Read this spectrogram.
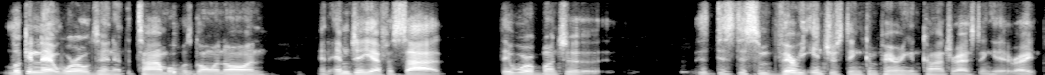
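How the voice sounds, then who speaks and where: Brief: male podcast host, mid-pitched, loose rambling delivery full of fillers, dry close mic. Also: moderate pace, creaky, no room sound. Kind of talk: casual chat.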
